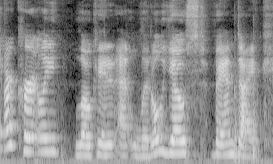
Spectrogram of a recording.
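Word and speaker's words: Jost Van Dyke: currently located at little yoast Van Dyke it's the smaller island of obviously Big yoast Van Dyke is it yoast yeah I don't think it's called Big yose I think it's just yoast whatever I can't pronounce it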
